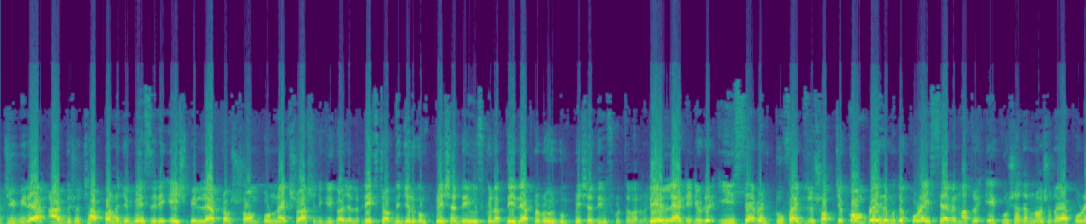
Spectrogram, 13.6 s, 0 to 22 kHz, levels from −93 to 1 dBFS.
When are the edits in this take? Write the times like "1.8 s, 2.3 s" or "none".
4.5 s, 8.1 s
